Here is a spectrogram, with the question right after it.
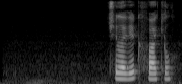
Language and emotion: Russian, neutral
